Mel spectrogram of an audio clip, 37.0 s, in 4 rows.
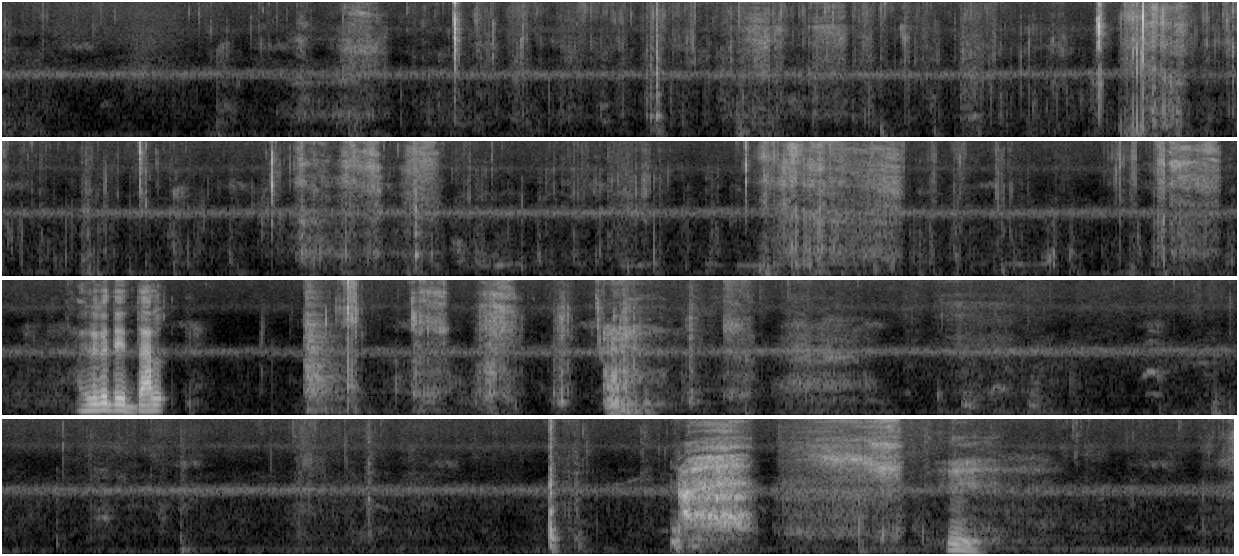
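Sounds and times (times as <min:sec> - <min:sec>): wet chewing and smacking: 0:01.4 - 0:18.6, 0:20.4 - 0:24.4, 0:27.2 - 0:32.8, 0:35.6 - 0:37.0.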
